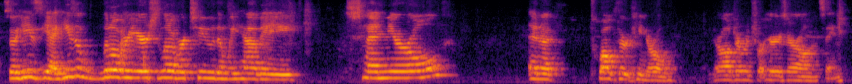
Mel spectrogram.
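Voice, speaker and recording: A woman's voice: mid-range voice, normal speed. A woman chatting casually and informally with viewers as co-host of a live stream. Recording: echoey room.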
